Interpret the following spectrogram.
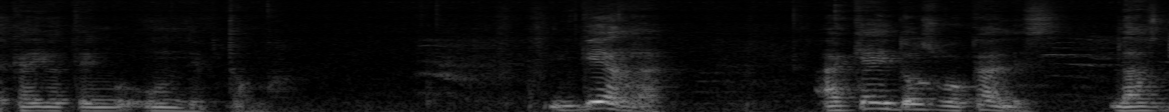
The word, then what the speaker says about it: guerra: Guerra. Aquí hay dos vocales. ¿Las dos vocales se pronuncian en un solo sonido? No, ¿verdad? Cuando yo digo guerra, solamente estoy pronunciando la E. No estoy pronunciando la U.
